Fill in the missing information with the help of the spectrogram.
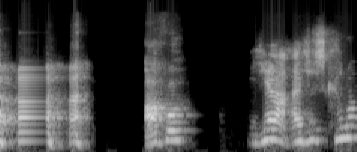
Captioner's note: laughs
